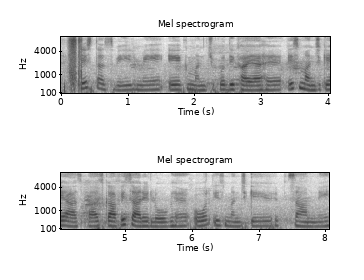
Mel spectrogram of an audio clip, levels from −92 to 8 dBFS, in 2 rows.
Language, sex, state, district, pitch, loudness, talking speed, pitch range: Hindi, female, Rajasthan, Jaipur, 200 Hz, -21 LUFS, 170 wpm, 190-215 Hz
